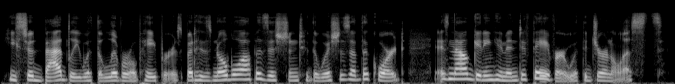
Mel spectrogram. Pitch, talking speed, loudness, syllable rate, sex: 200 Hz, 230 wpm, -20 LUFS, 6.4 syllables/s, female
